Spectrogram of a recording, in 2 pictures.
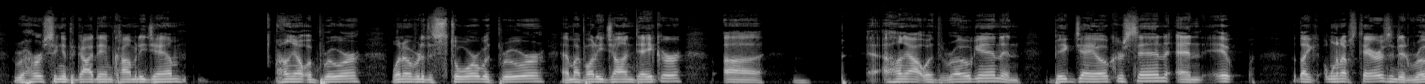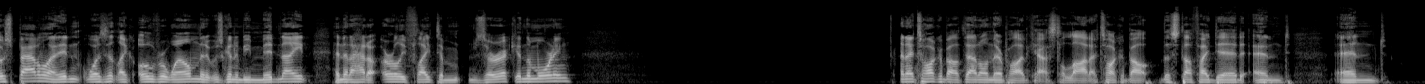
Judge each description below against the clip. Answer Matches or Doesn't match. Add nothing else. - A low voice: Matches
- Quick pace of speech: Doesn't match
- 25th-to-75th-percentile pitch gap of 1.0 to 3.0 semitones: Matches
